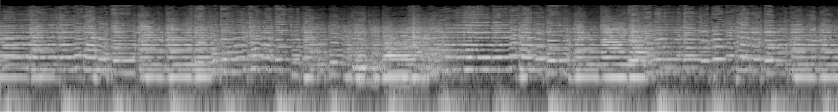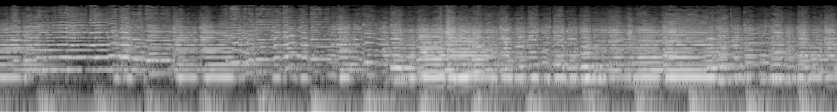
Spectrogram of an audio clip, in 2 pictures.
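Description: Two fiddles playing a fiddle tune together, bowing over a steady held drone note, with a faint low beat keeping time underneath.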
